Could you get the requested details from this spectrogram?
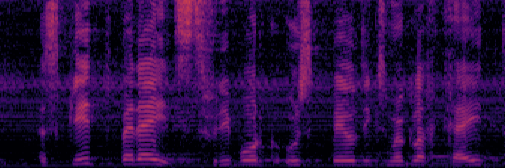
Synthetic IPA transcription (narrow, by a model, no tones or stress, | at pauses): əsɡ̥ɪtb̥əɾɛɪt͡st͡sfribʊɾɡusb̥ɪldɪsmøɡlɪχkʰæɪt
